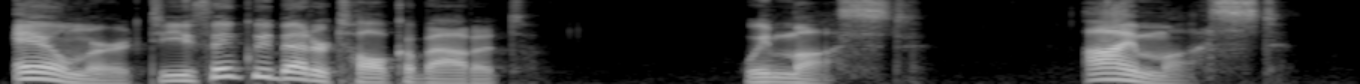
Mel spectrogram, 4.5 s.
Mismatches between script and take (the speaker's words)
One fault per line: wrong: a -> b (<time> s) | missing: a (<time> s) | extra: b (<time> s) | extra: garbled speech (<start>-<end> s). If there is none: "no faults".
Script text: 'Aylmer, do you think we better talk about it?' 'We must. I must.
no faults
